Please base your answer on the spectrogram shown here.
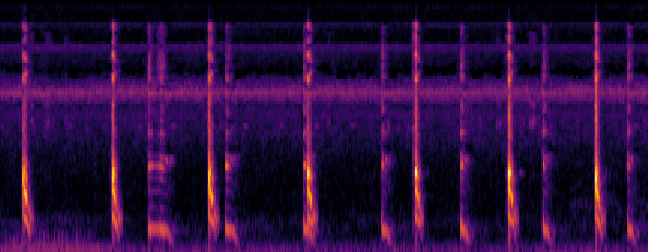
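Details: Watercock uttering sharp descending clucks, many followed by a softer, lower second note. A low hum sounds briefly at the start.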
